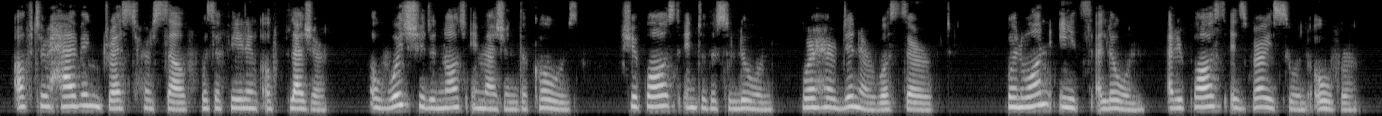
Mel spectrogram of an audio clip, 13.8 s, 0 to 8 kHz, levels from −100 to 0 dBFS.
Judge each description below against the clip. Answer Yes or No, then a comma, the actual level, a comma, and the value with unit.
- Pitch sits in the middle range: No, high, 215 Hz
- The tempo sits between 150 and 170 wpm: Yes, average, 160 wpm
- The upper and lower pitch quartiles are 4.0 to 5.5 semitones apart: Yes, average, 4.3 semitones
